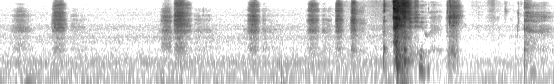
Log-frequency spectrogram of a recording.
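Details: Several quick sniffing gasps building to one loud, explosive self-induced sneeze, then a few softer breaths; sneezing.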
